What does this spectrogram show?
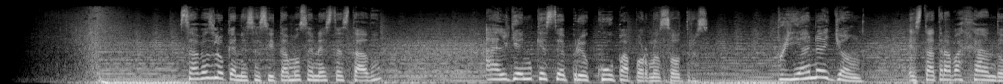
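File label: POLITICAL Spanish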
